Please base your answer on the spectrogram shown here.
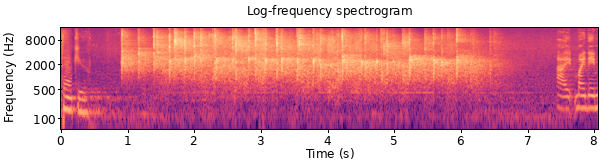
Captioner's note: applause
